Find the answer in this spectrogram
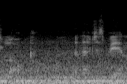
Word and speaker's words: loch: It's pronounced lock.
